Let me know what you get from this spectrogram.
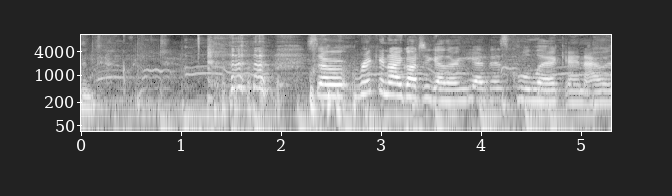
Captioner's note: laughing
